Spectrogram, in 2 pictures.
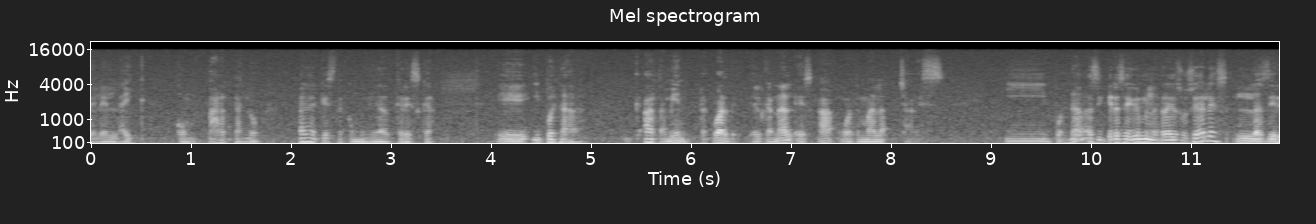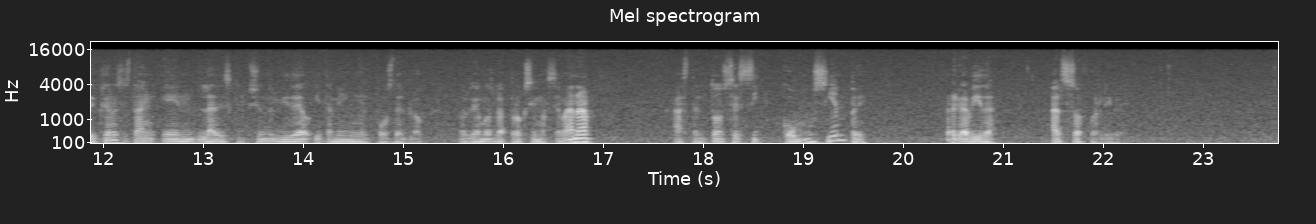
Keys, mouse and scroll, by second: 22.6 click, 23.7 click.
